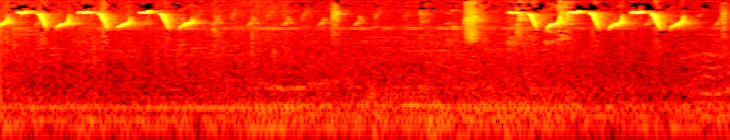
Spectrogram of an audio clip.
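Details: Lure song of a kept cinereous tit, used to trigger singing in other birds: two bursts of rapid high whistled notes, each swooping downward, about three per second, separated by a softer stretch of faint chirping.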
